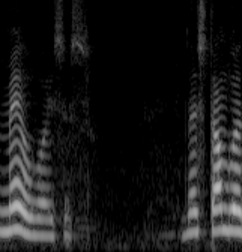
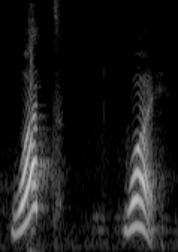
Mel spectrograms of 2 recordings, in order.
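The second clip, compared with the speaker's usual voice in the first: shocked; 3 semitones higher, 6 dB louder than usual. Acted. Roxy hears Lil can't move.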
